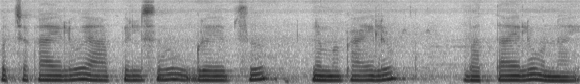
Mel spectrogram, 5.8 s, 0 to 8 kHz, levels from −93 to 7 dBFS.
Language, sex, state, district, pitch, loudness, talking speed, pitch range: Telugu, female, Andhra Pradesh, Srikakulam, 160 Hz, -14 LUFS, 60 wpm, 155-175 Hz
